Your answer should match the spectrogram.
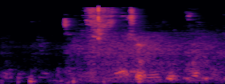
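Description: Audience members starting to talk among themselves, several voices overlapping and growing louder about a second in.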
